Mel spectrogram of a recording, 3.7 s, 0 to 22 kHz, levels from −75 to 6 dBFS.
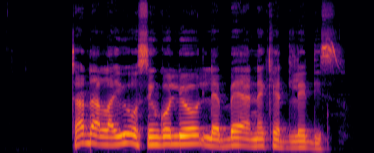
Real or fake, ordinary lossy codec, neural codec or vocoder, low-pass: real; none; none; none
